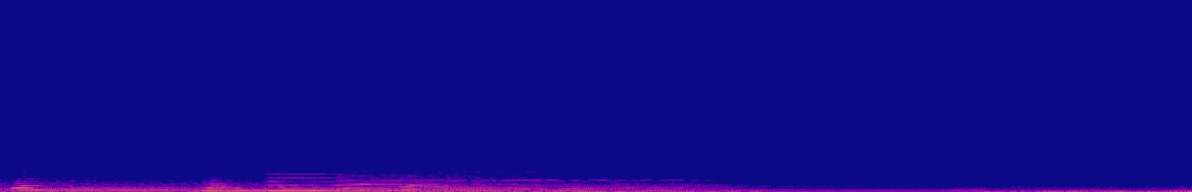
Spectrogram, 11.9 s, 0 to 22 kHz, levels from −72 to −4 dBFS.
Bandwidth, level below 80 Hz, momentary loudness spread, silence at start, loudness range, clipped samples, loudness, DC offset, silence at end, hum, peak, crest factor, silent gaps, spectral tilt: 5.8 kHz; -52 dBFS; 16 LU; 0 s; 13 LU; under 0.1%; -43 LUFS; under 0.1%; 0 s; none; -28 dBFS; 16 dB; none; -10.5 dB/octave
